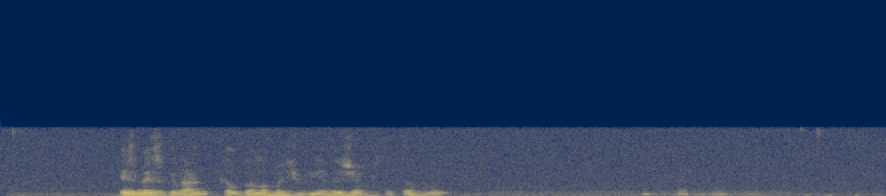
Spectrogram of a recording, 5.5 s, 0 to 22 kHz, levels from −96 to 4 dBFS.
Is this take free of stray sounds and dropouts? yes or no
no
